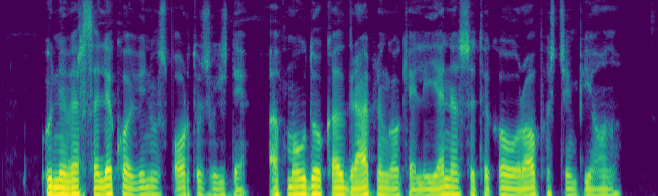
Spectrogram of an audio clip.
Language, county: Lithuanian, Kaunas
